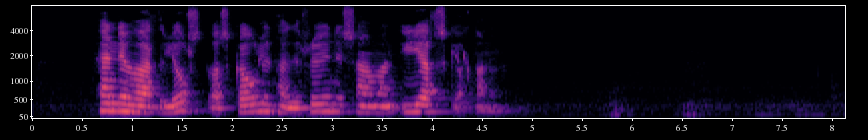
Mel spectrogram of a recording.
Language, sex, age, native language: Icelandic, female, 60-69, Icelandic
